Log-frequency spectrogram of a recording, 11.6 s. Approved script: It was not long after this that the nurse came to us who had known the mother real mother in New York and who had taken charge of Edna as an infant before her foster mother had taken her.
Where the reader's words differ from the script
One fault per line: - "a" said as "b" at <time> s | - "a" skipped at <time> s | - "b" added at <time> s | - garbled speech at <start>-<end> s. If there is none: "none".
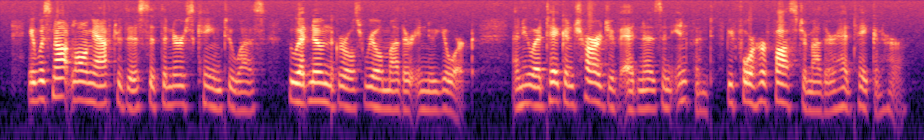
- "mother" said as "girl's" at 4.2 s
